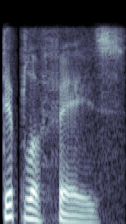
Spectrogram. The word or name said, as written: diplophase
